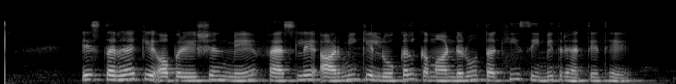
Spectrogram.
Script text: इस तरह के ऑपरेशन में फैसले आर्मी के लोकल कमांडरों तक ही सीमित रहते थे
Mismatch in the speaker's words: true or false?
false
